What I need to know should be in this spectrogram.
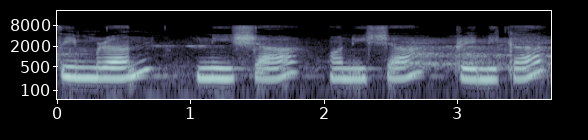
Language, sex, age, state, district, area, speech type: Nepali, female, 18-30, West Bengal, Alipurduar, rural, spontaneous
